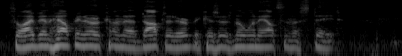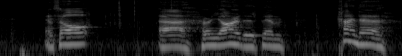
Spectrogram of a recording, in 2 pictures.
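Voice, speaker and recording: The voice has a bright, sharp tone and ordinary pitch variation, with big swings in loudness. It moves at a fairly slow pace with long, frequent pauses. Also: man. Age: 90s. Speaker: public commenter at city council. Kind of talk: public comment. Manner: halting.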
